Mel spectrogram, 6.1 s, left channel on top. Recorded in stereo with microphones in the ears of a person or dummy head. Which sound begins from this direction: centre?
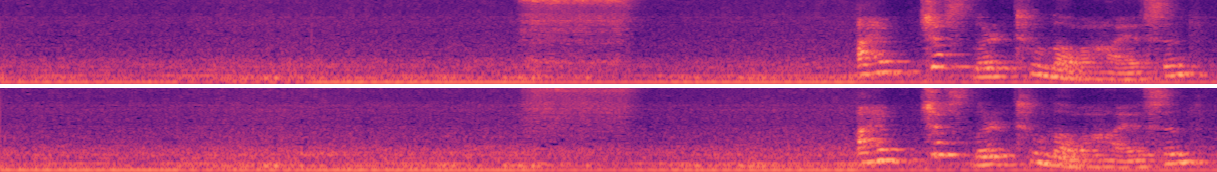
A woman speaking, at 4.3 s.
